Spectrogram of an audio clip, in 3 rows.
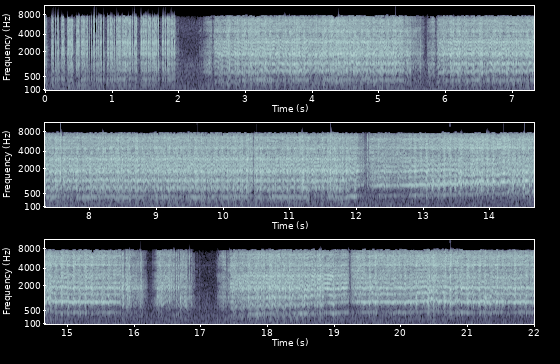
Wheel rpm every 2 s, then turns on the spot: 20, 90, 90, 110, 120, 110, 110, 100, 50, 110, 110.
none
